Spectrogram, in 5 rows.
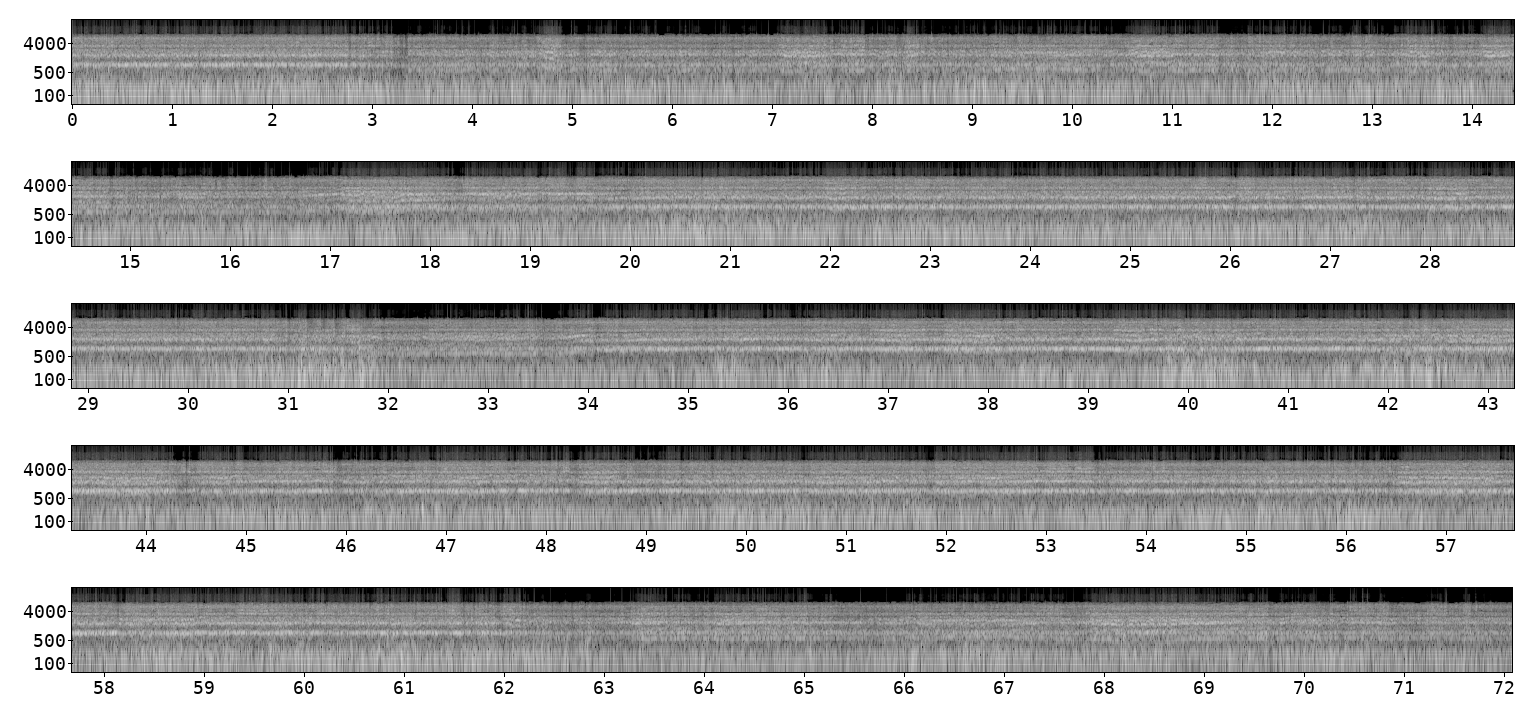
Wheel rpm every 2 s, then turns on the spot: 230, 220, 160, 160, 160, 160, 160, 160, 170, 200, 220, 230, 230, 230, 220, 220, 170, 220, 220, 230, 230, 220, 220, 220, 230, 230, 220, 230, 220, 220, 230, 180, 160, 160, 160, 160.
none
